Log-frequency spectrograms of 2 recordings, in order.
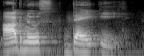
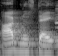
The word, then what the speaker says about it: Agnus Dei: But if you're pronouncing it with the Latin, it would be Agnus Dei. So Latin does that funny thing there, Agnus Dei. Or if you say Agnus Dei, nobody's going to look at you funny.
